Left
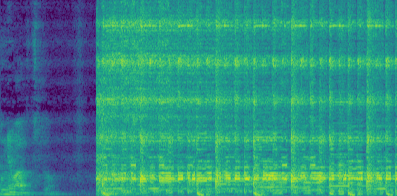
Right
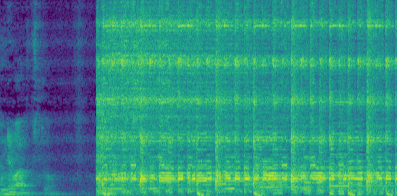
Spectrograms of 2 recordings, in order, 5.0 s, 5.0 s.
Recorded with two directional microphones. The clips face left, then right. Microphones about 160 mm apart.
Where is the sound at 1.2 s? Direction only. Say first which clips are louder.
Even; centre (ahead or behind).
